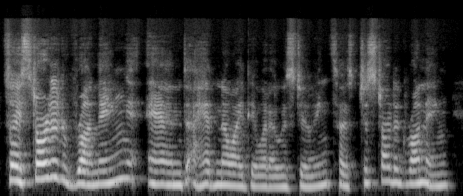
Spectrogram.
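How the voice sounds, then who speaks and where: A woman's voice: fairly high pitch, normal speed. Earnest, emphatic woman guest. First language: Hindi. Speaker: parenting coach guest. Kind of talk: casual podcast interview.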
